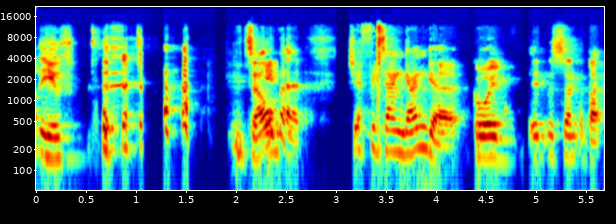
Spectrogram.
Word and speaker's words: Tanganga: don't ask me to pronounce this, because is it Tangana? Tanganga, that's the one.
